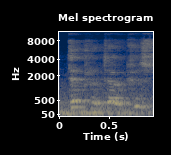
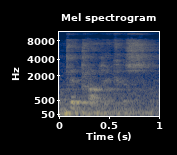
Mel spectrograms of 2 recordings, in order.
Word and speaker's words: Diplodocus: There are two ways of pronouncing its scientific name. It's either Diplodocus or Diplodocus.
